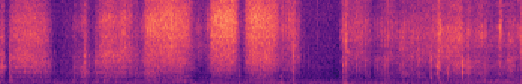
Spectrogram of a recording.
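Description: A hand sanding block with sandpaper rubs across a large flat surface in a steampunk bag craft project, making steady scraping strokes in uneven bursts, close and fairly loud, with no voices.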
